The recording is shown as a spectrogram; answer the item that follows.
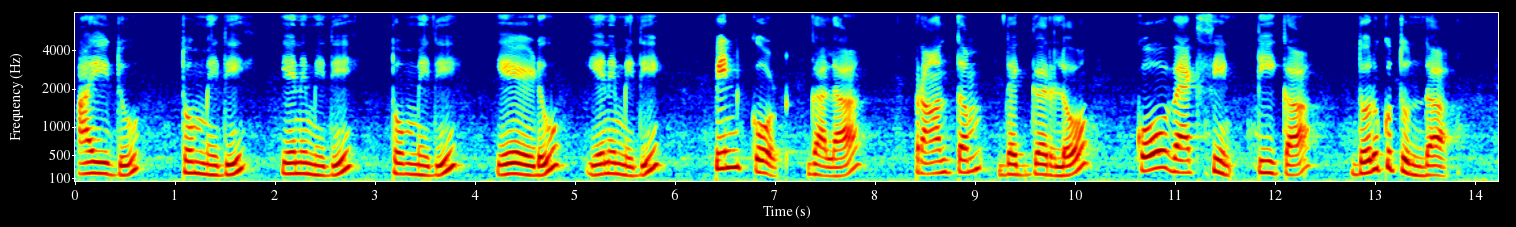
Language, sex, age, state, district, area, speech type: Telugu, female, 30-45, Andhra Pradesh, Sri Balaji, rural, read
